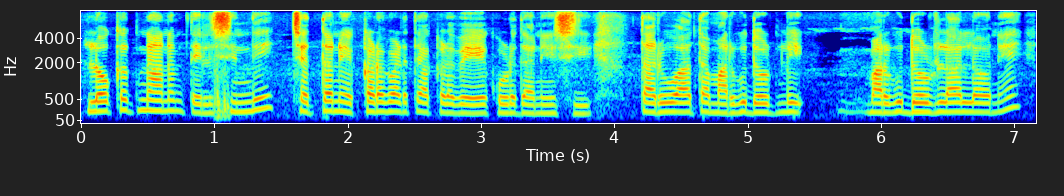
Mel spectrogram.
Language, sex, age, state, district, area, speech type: Telugu, female, 18-30, Telangana, Hyderabad, urban, spontaneous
